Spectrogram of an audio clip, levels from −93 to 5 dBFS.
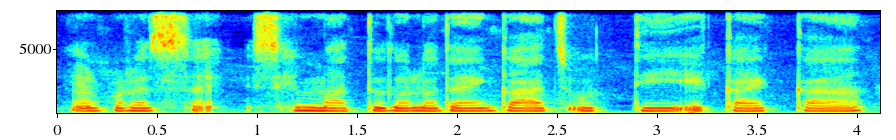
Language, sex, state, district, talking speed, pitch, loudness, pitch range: Chakma, female, Tripura, Dhalai, 130 wpm, 215 Hz, -14 LUFS, 205-215 Hz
